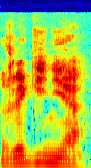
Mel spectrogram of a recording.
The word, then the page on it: reguinhar: reguigna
